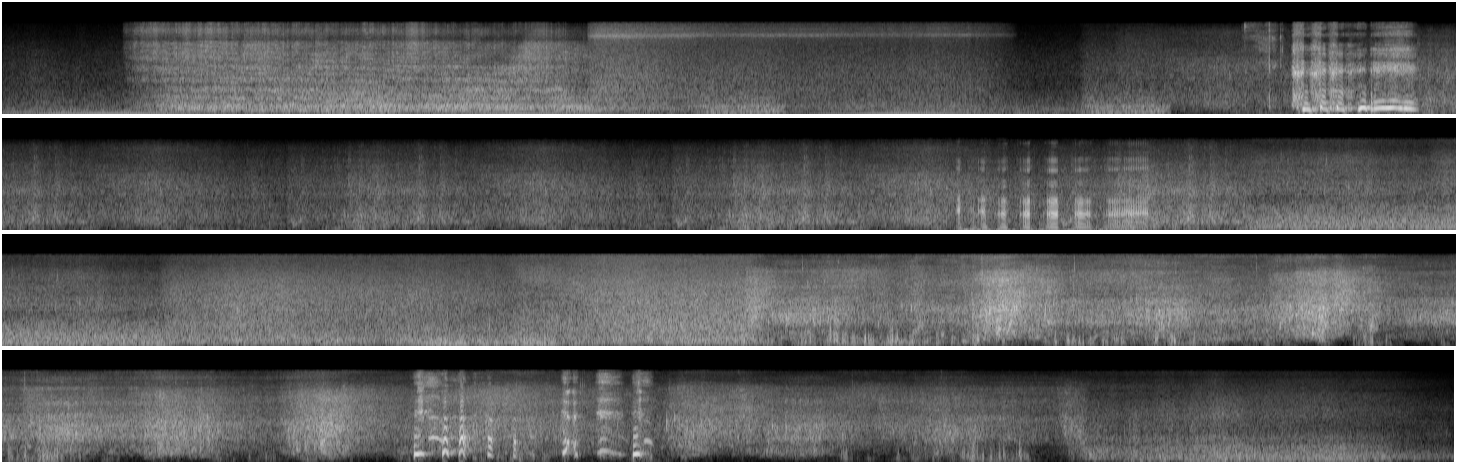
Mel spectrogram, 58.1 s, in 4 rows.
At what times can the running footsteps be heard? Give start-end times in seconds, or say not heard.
not heard.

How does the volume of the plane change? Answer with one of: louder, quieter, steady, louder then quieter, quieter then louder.
quieter.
